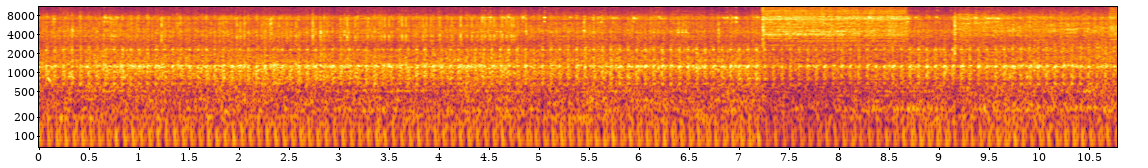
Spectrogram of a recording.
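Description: Small clay wire-cut brick machine running steadily, its drive and extruder making a continuous mechanical drone with a fast, even pulsing.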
